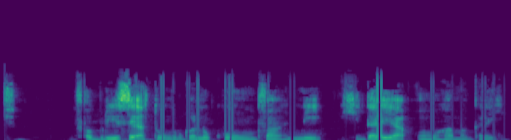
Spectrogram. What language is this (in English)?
Kinyarwanda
